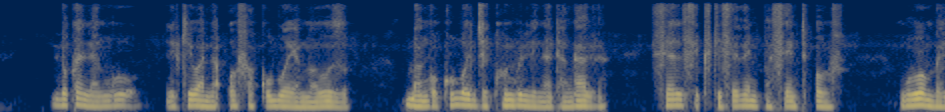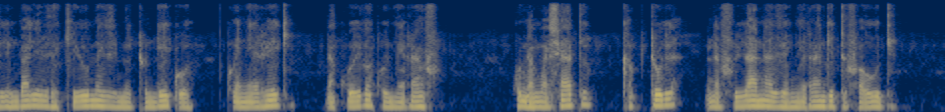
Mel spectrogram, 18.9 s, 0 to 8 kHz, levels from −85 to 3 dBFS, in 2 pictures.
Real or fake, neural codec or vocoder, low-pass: fake; codec, 16 kHz, 2 kbps, FreqCodec, larger model; 7.2 kHz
